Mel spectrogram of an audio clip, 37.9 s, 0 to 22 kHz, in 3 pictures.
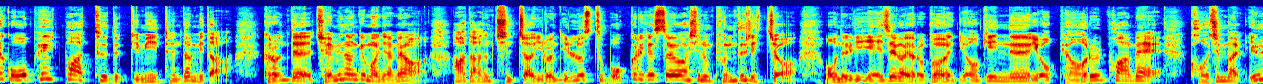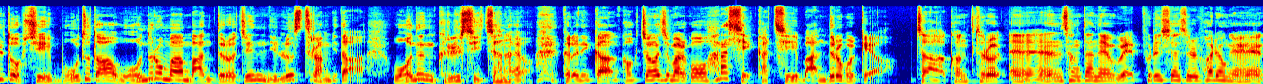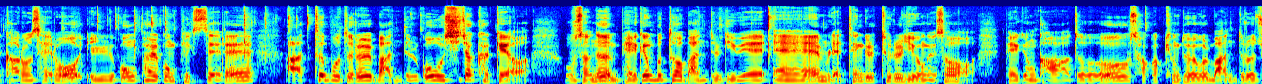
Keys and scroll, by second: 22.4 super+n, 23.5 F1, 25.2 F1, 26.0-28.8 typing, 32.9 m.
